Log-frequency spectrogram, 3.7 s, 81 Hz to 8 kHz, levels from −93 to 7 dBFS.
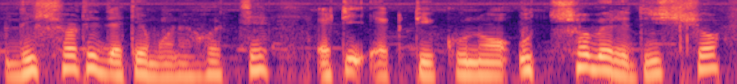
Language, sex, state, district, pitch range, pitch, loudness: Bengali, male, Assam, Hailakandi, 135-180 Hz, 145 Hz, -14 LUFS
